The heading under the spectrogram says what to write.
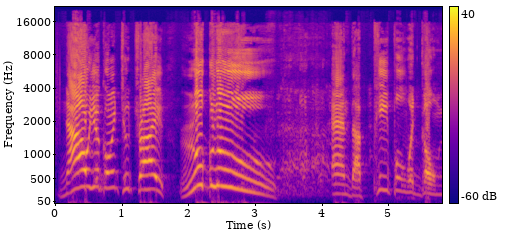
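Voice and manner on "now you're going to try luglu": put-on slow, heavy Latin accent with "luglu" dragged out. Retelling a companion's announcement to the people, in Viprahita's heavy Latin accent. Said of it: "he had a very heavy Latin accent".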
